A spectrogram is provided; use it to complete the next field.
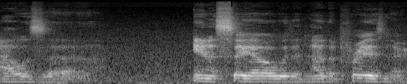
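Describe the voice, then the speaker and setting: Amid noticeable background noise and audible room echo, a man with an American accent speaks very slowly at a medium pitch, his intonation monotone and flat. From Detroit, Michigan. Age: 70s. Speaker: HIV advocate. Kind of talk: interview testimony.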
